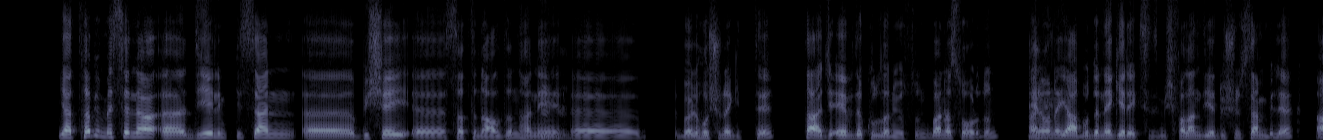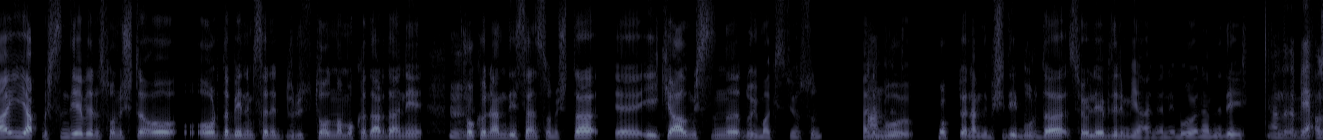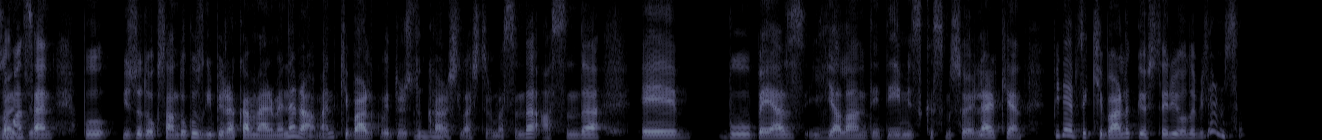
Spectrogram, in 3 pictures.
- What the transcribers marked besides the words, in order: none
- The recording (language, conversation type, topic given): Turkish, podcast, Kibarlık ile dürüstlük arasında nasıl denge kurarsın?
